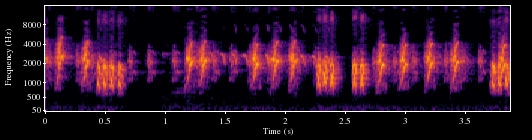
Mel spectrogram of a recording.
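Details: Sooty-headed bulbul lure call, used to draw wild birds in forest or garden and to tutor caged birds: bubbly, chattering bursts of short notes, repeated rapidly in clusters with brief pauses.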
